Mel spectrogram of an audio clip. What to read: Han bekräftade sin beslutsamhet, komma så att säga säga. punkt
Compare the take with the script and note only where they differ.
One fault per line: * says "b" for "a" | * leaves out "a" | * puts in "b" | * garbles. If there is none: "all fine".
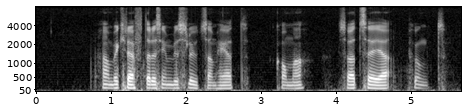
* leaves out "säga"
